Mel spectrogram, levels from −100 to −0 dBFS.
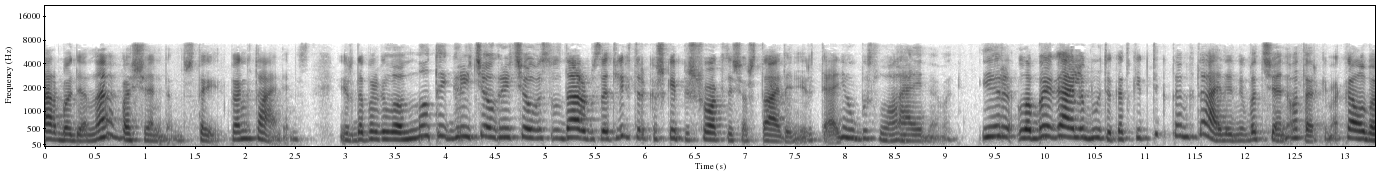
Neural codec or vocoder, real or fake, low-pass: codec, 16 kHz in and 24 kHz out, 2.2 kbps, FireRedTTS-2 codec; fake; 7.2 kHz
